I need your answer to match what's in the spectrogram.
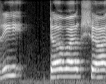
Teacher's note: रि, ट वर्ग, श, ये सब आपको मूर्धा से बोले जाते हैं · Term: मूर्धन्य वर्ण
